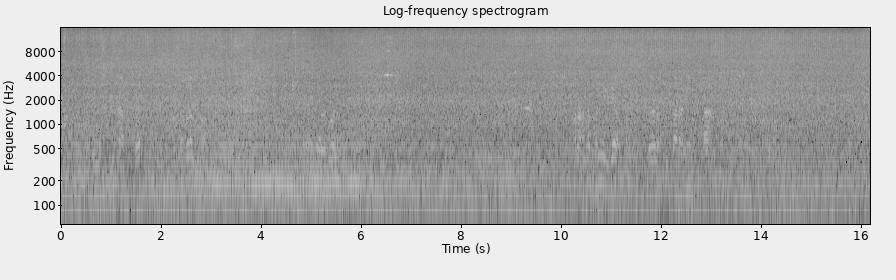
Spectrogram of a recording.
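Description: Road traffic noise in slow, congested city traffic: motorcycle and car engines running at low speed, with a steady low engine drone that is strongest in the first half and eases off after it.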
